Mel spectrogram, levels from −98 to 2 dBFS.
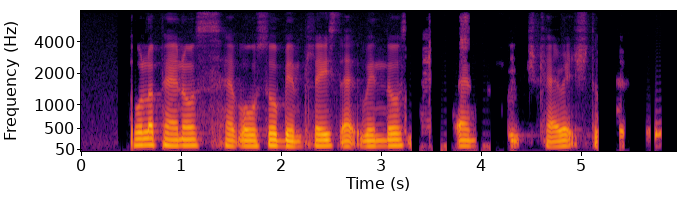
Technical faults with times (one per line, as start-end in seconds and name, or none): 0.48-0.58 speech suppressed in double talk
3.23-3.52 other side's voice leaking through
3.26-4.53 speech suppressed in double talk
3.79-3.89 other side's voice leaking through
5.19-5.96 speech suppressed in double talk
